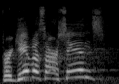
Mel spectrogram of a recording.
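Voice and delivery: high, loud, rousing group reading; with enthusiasm. Shown as a demonstration. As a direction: lift it up with enthusiasm, nearly shouting. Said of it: "with a little enthusiasm".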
